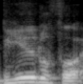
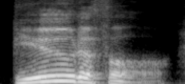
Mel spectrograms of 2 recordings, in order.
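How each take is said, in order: First: The word is said softly. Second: The word is said loudly.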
